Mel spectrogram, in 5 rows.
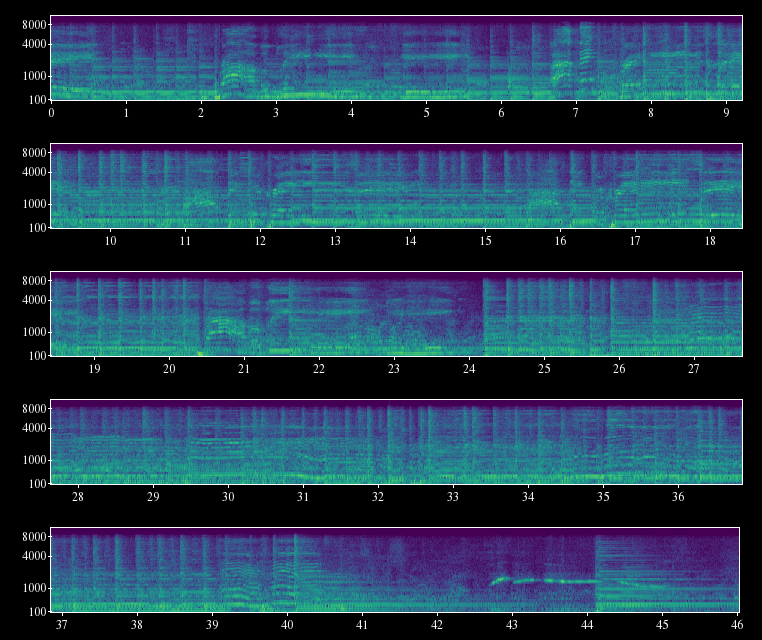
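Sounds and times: young man singing: 0.0s - 24.4s, 26.3s - 41.3s
acoustic guitar strumming: 0.0s - 46.0s
short high whistle: 42.7s - 45.2s.

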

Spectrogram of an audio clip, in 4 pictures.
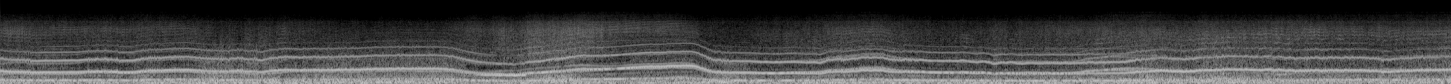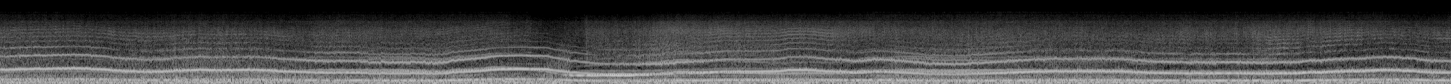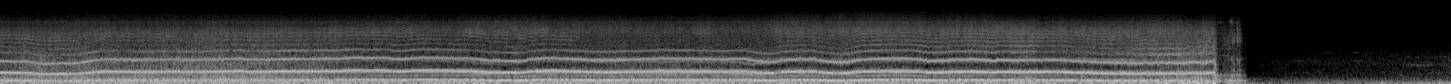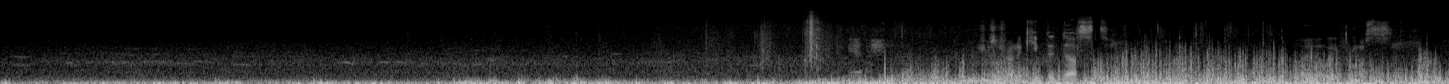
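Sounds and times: quadcopter motors whining: 0.0s - 41.7s, 42.4s - 58.0s.

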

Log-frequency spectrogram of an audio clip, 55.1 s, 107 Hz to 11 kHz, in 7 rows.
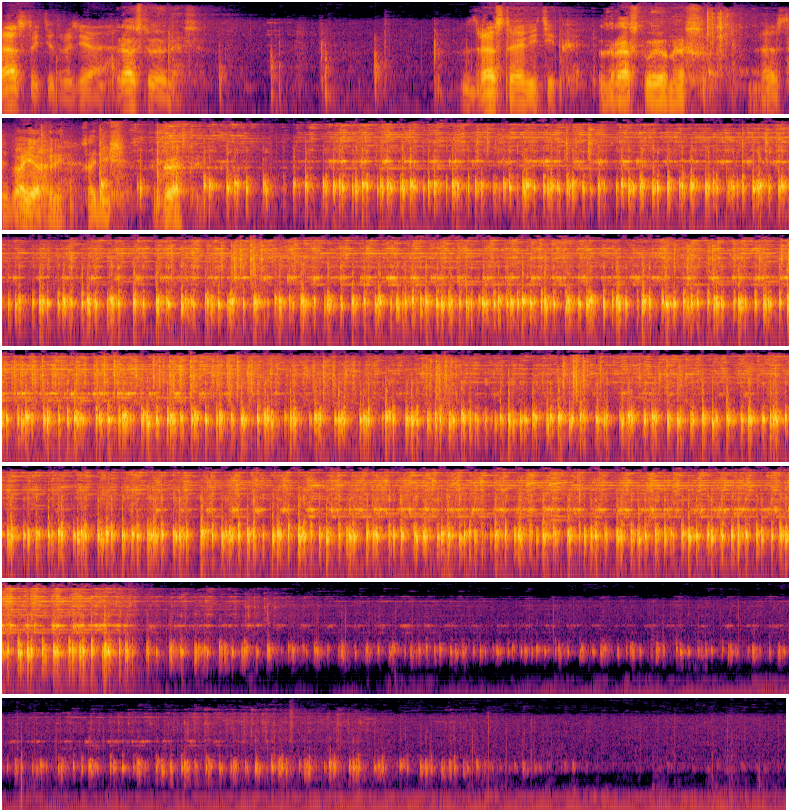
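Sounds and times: small bell ringing rapidly: 6.0s - 53.0s.

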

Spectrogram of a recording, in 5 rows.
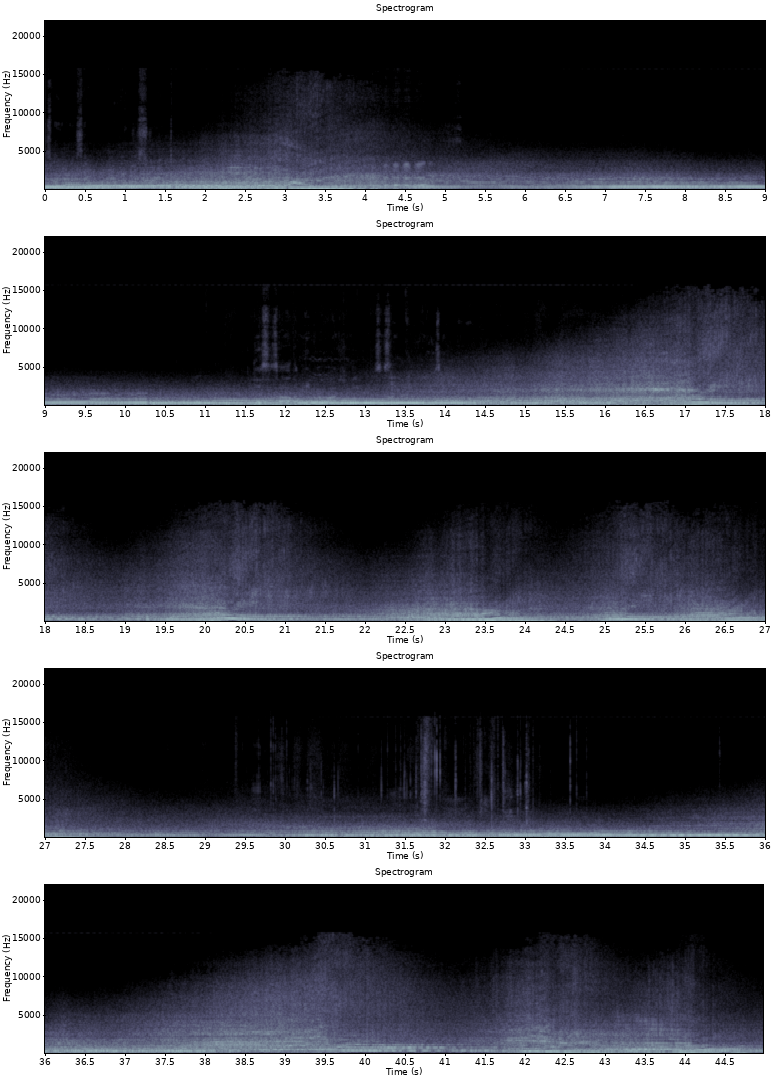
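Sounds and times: race car engines at high revs: 0.0s - 44.9s
race cars passing by: 0.0s - 44.9s.

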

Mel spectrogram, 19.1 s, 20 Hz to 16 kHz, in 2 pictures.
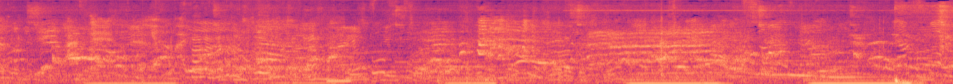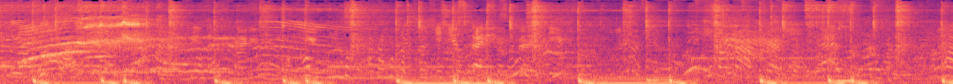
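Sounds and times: children chattering and laughing: 0.0s - 19.0s.

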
